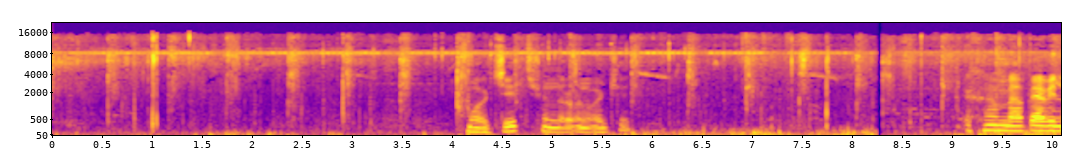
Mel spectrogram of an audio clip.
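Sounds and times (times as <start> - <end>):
footsteps clicking: 0.0 - 10.0.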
